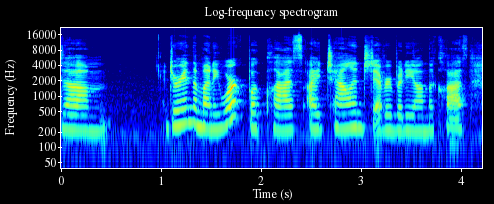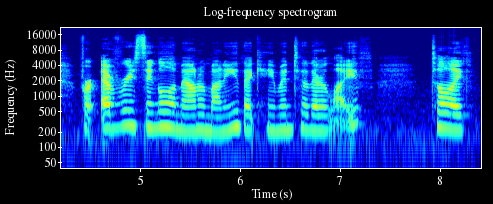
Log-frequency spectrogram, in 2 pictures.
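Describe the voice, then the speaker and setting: A woman talking casually on a live video, excitedly promoting her book club and class, with many fillers. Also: mid-range voice. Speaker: online class facilitator.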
